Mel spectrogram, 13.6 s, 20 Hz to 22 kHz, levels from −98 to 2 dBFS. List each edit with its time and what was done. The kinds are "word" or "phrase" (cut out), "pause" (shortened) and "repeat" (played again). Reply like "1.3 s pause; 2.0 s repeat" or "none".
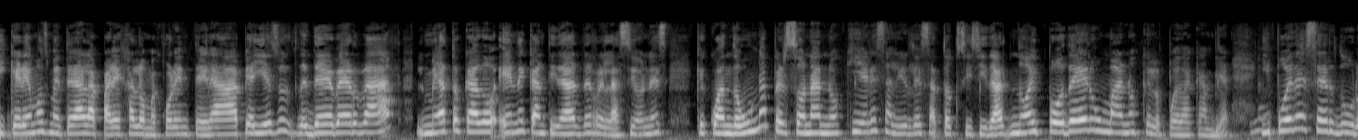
4.1 s pause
